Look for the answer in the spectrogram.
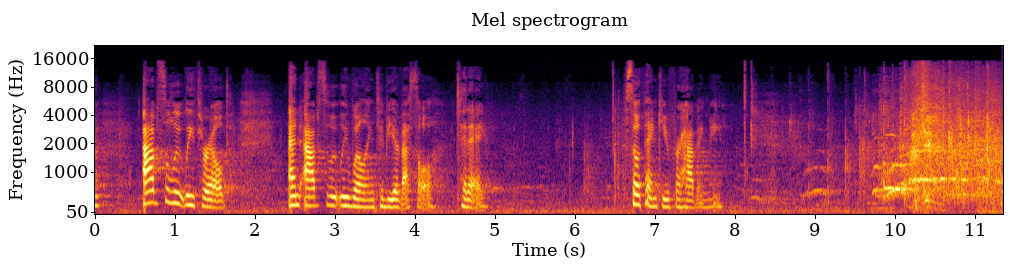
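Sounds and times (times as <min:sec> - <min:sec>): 
speech: 0:00.0 - 0:05.0, 0:06.6 - 0:08.0
audience applause: 0:08.9 - 0:11.3.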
